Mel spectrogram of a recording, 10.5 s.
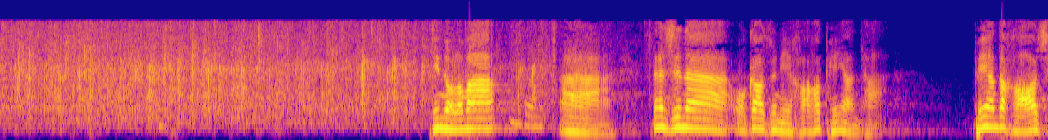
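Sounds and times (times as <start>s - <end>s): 
applause: 0.0s - 6.2s
speech: 4.3s - 8.9s, 9.8s - 10.4s.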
